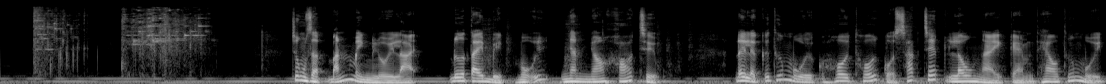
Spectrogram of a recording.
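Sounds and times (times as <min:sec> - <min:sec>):
jar dropped and shattering at night: 0:00.3 - 0:02.2
speech: 0:02.9 - 0:06.8, 0:07.4 - 0:11.0.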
